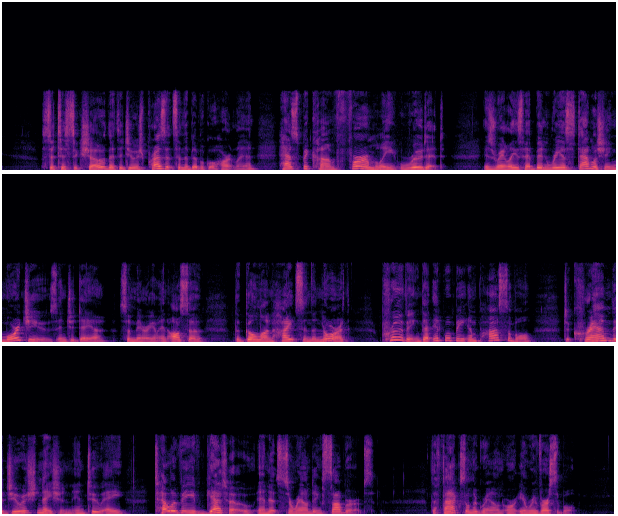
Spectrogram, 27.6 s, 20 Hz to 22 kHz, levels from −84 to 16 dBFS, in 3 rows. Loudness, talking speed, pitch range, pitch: -27 LUFS, 125 wpm, 175-230 Hz, 195 Hz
